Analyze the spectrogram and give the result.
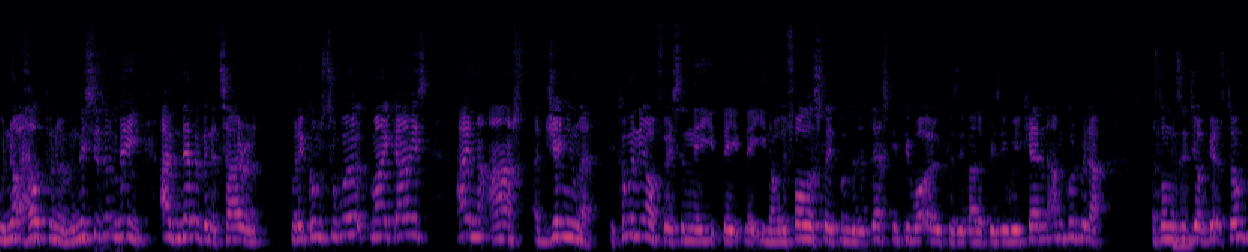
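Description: The speaker uses a Mancunian accent and an animated tone. Delivery is very fast, with ordinary pitch variation. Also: man, high pitch for a man. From northern England, Salford, Manchester. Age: 40s. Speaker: motivational business speaker. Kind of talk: podcast interview.

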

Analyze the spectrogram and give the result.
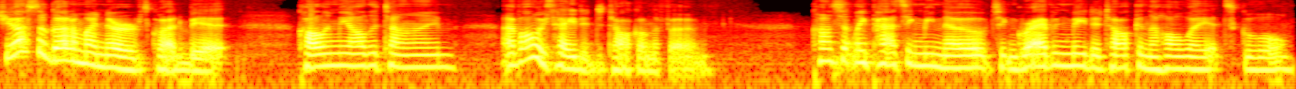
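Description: A woman with a normal speaking voice talks at a fairly quick pace and fairly low pitch, using ordinary pitch variation, on a very clean recording with a silent background. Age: 50s. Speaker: podcast host, poetry museum founder. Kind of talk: scripted narration.

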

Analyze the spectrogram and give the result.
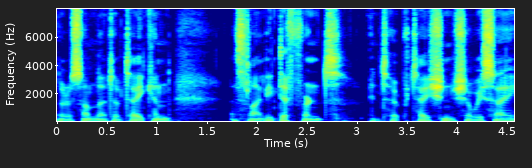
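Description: A man with an English accent at a fairly low pitch and fairly quick pace, fairly even intonation, on a very clean recording with a silent background. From northern England. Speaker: podcast host and producer. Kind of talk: casual chat.

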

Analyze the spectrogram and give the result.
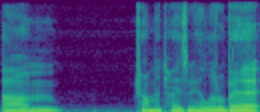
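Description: Speaking at a moderate pace, a woman with an American accent is heard on a very clean recording with a silent background. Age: 30s. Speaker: hairstylist and salon owner. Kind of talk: casual chat.

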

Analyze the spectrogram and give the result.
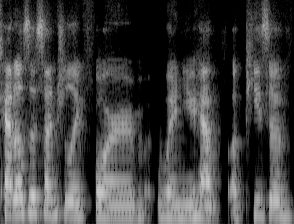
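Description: A woman speaks in an Upper Midwest accent at a moderate pace. Her pitch is fairly low and her intonation fairly even. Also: very clean recording, silent background. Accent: Upper Midwest American. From southeastern Wisconsin. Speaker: glacial geologist. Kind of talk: interview.

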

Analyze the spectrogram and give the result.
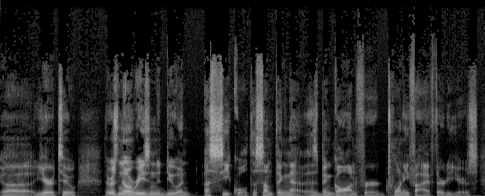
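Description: A man talks at a moderate pace. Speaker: movie review podcast co-host. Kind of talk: casual chat. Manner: soft-spoken.

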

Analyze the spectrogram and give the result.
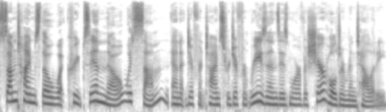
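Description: A woman's fairly low-pitched, very fast speech in a Canadian accent, dry and close with no echo on a very clean recording with a silent background. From Canada. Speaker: airline culture executive. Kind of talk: interview.

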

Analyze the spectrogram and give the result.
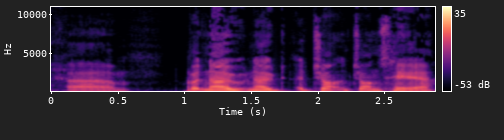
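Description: Very slowly, a man talks in a British accent. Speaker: comics podcast host. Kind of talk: casual chat.

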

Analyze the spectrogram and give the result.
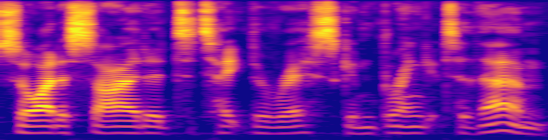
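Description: A man's medium-pitched voice with an American accent. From Ventura, California. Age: 20s. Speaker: comic book shop owner. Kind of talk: radio interview.

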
